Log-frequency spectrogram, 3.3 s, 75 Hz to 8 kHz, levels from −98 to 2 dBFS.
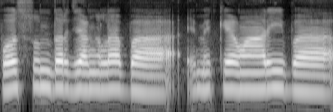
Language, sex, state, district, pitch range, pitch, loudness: Bhojpuri, female, Bihar, Muzaffarpur, 190-200 Hz, 195 Hz, -14 LUFS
